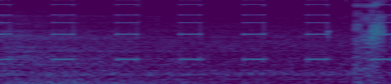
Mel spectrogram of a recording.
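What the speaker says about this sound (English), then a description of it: "Heart alarm's going again." The low-health heart alarm in The Legend of Zelda for the NES beeps in a fast, even, repeating rhythm, fairly quiet over faint background noise.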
